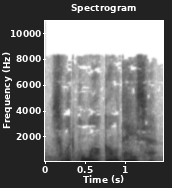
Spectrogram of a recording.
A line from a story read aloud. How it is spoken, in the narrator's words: whispered Poole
